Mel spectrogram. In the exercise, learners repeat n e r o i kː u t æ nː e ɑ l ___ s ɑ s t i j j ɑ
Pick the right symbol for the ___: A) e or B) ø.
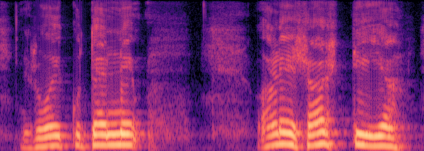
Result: A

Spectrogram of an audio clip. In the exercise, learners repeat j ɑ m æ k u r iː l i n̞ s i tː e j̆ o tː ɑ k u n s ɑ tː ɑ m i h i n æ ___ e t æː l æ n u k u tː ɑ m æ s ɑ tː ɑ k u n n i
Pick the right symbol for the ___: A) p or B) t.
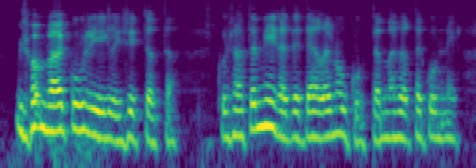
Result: B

